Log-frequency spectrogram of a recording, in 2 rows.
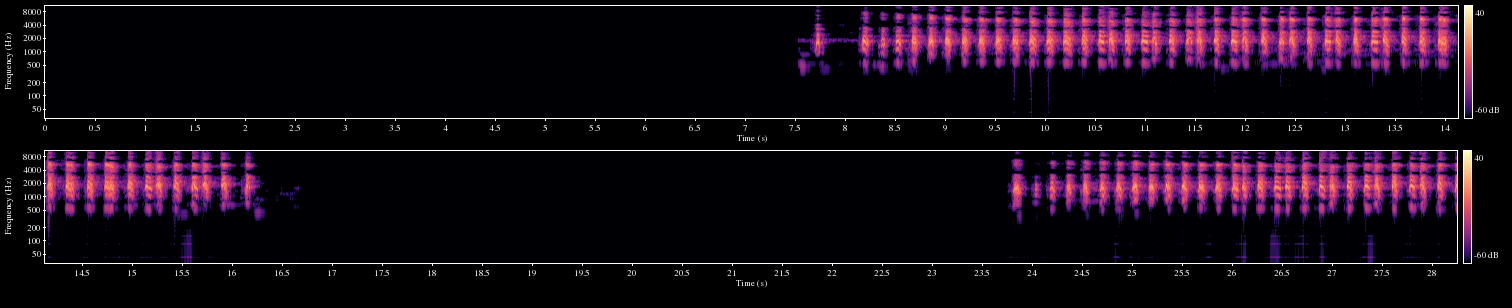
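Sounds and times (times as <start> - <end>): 
partridge calling: 7.6 - 16.2, 23.8 - 28.2.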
